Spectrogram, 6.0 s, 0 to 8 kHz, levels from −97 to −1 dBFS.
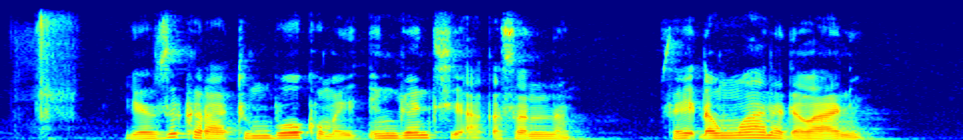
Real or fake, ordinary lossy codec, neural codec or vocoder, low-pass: real; none; none; 7.2 kHz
